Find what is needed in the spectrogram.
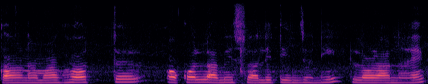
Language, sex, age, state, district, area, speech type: Assamese, female, 18-30, Assam, Lakhimpur, rural, spontaneous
